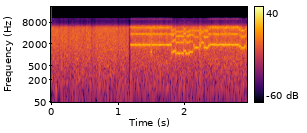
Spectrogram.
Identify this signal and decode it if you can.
SSTV (slow-scan television), PD 290.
